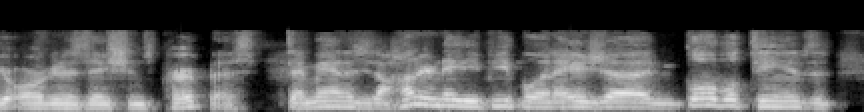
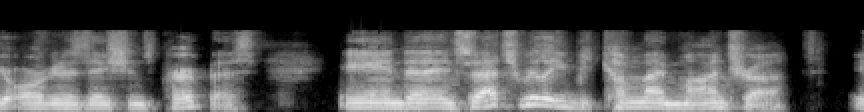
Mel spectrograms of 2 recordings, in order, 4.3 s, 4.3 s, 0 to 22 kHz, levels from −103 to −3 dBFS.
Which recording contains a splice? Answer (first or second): first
